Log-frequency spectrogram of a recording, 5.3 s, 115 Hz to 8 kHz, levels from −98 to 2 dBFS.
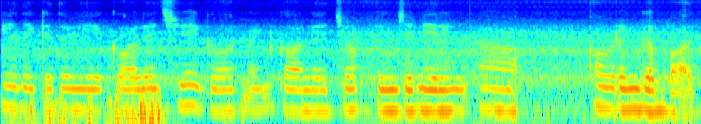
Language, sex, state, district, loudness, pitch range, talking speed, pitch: Hindi, female, Maharashtra, Aurangabad, -29 LUFS, 185-195 Hz, 115 wpm, 190 Hz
